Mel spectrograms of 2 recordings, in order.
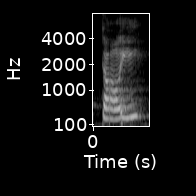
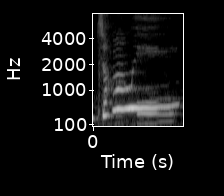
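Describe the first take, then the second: First: Said in the usual way. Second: Name cried out high in delight; thrilled squeal of a name; excited gasp of a name. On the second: Real, not acted. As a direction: call her name in sudden delight, pitched way up. Gasps at the gift.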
